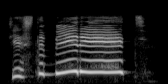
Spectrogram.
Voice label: Just A Minute, 1 boy, 7 yrs; Talking Sound Effects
